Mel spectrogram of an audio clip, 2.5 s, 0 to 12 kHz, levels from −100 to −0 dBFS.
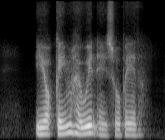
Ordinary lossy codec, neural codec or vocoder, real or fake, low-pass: none; codec, 24 kHz, 0.5 kbps, DualCodec; fake; none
